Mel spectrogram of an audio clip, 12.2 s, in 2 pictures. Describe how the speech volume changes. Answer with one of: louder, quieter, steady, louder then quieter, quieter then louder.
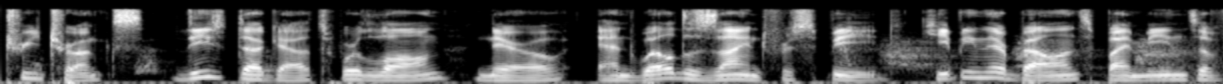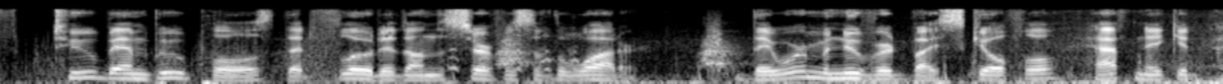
steady.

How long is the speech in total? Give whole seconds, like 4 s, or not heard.
12 s.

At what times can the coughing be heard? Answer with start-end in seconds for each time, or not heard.
not heard.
